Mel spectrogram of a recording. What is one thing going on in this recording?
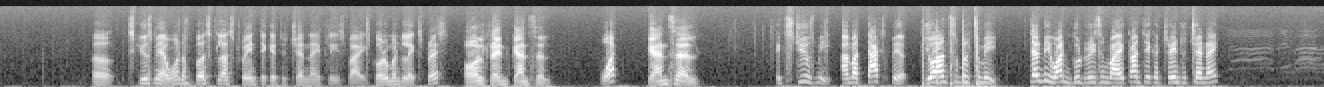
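A young man speaks up angrily, close by.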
